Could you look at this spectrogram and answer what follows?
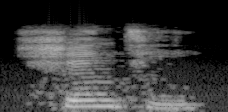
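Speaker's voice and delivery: ordinary talk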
